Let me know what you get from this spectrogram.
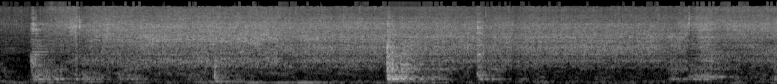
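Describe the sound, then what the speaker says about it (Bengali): Chunks of pumpkin sizzle in a pan of freshly cooked spice paste, a constant close frying hiss broken by the scrape and clatter of a spoon stirring every second or so. "মশলাটা কষানো হয়ে গেছে, এরপর দিয়ে দিচ্ছি কুমড়োটা"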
